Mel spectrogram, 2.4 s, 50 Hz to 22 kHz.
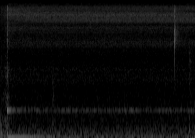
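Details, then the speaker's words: Mixer channel 1 has its head-amp gain set too high, with the mic live in a deliberate feedback setup. On unmuting there is a faint steady hiss and a thin high ring, right on the verge of feeding back but stable. This is channel hiss near feedback. "So it's right on the verge of feeding back. It's right there. Stable enough. You can hear the hiss for sure."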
